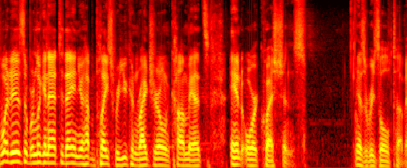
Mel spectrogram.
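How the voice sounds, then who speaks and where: Very fast speech over a quiet background. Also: man. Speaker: pastor. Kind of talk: sermon. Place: church. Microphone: headset.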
